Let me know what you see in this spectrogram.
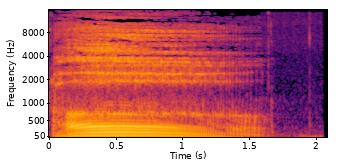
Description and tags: Demon Oooh
A demon saying 'ooooh'.
Satan, Hell, Demonic, Devil, Gasp, Hellish, Breathing, Chirp, Imp, Idle, Demon, Monster, Breathe, Moan, Idling, Breath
